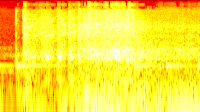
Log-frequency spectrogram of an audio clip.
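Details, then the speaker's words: Opel Insignia, hood open, dealer-serviced: the engine cranks and catches with a brief chain rattle in the first second, then settles to idle; a known timing chain noise issue. "var ya görüyorsunuz ilk başta Bir tık diye bir zincir sesi geliyor"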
